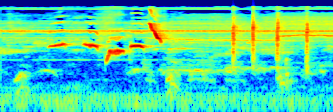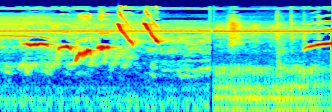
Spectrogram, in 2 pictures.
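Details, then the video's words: White-rumped shama, a murai batu, singing to provoke other shamas: short whistled notes and slurred downward sweeps in two bursts, sharp clicks between, a constant high whine and a low hum near the end. "Pancingan Murai Batu Agar Bunyi Ampuh Bikin Emosi Murai Batu Lain"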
